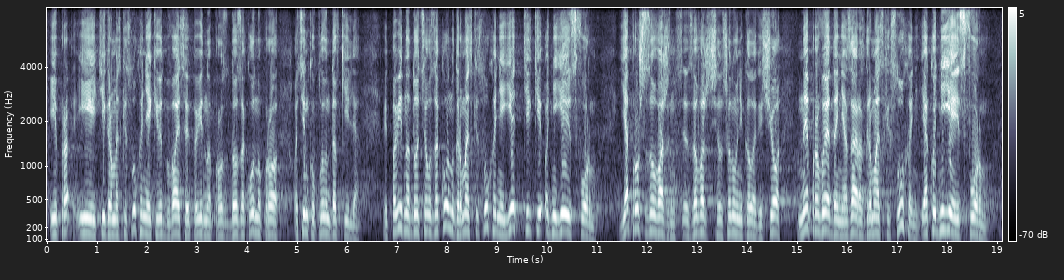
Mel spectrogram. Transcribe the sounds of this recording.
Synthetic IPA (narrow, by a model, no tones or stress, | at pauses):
ipitʲiɣɾɔmɑsʲkʲɛslˠuxɐnʲːɐjɐkʲiʋʲid̪̚bʊʋɑjʊt͡sʲːɐʋʲid̪̚pɔʋʲid̪nɔpɾɔd̪ɔzɐkɔnʊpɾɔɔt͡sʲinkʊwplˠɪʋnd̪ɐwkʲilʲːɐ̰ | ʋʲid̪̚pɔʋʲid̪nɐd̪ɔt͡sʲɔɦɔzɐkɔnʊɦɾɔmɑsʲkɛslˠuxɐnʲːɐjɛtʲilʲkɪʔɔdʲnʲɪjɛjʊsfɔrm | japɾɔʃt̪ɔzɐʊʋɑʒenzɐʊʋaʒʃɐnɔʋnʲikɔlˠɛɦɪʃt͡ʃɔnɛpɾɔʋɛd̪enʲːɐzɑɾɐzɣɾɔmɑsʲkɪxslˠuxɐnʲjɐkɔdʲnʲɪjɛjisfɔrm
